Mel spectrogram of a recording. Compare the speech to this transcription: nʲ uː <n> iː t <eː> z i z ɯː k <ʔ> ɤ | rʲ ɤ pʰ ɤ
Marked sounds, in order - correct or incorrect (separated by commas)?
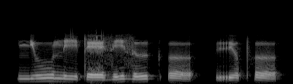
correct, correct, correct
